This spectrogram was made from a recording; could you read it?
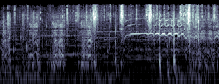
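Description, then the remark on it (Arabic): A horse, led out of its stable beside a palm tree in the sunshine, paws at the ground with heavy hoof thuds and lets out a high, wavering neigh midway through, loud against a busy outdoor background. “وقف الحصان وراح يحفر الأرض بسنابك حوافره، ثم طوى أذنيه الحادتين إلى الأمام تحت أشعة الشمس، كأن صوت حوافره وهي تضرب الأرض قد نزل على رأسه.”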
